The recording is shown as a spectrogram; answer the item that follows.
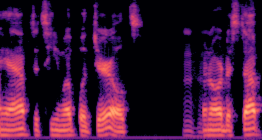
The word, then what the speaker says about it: Geralt: So I think it's pronounced Geralt though.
